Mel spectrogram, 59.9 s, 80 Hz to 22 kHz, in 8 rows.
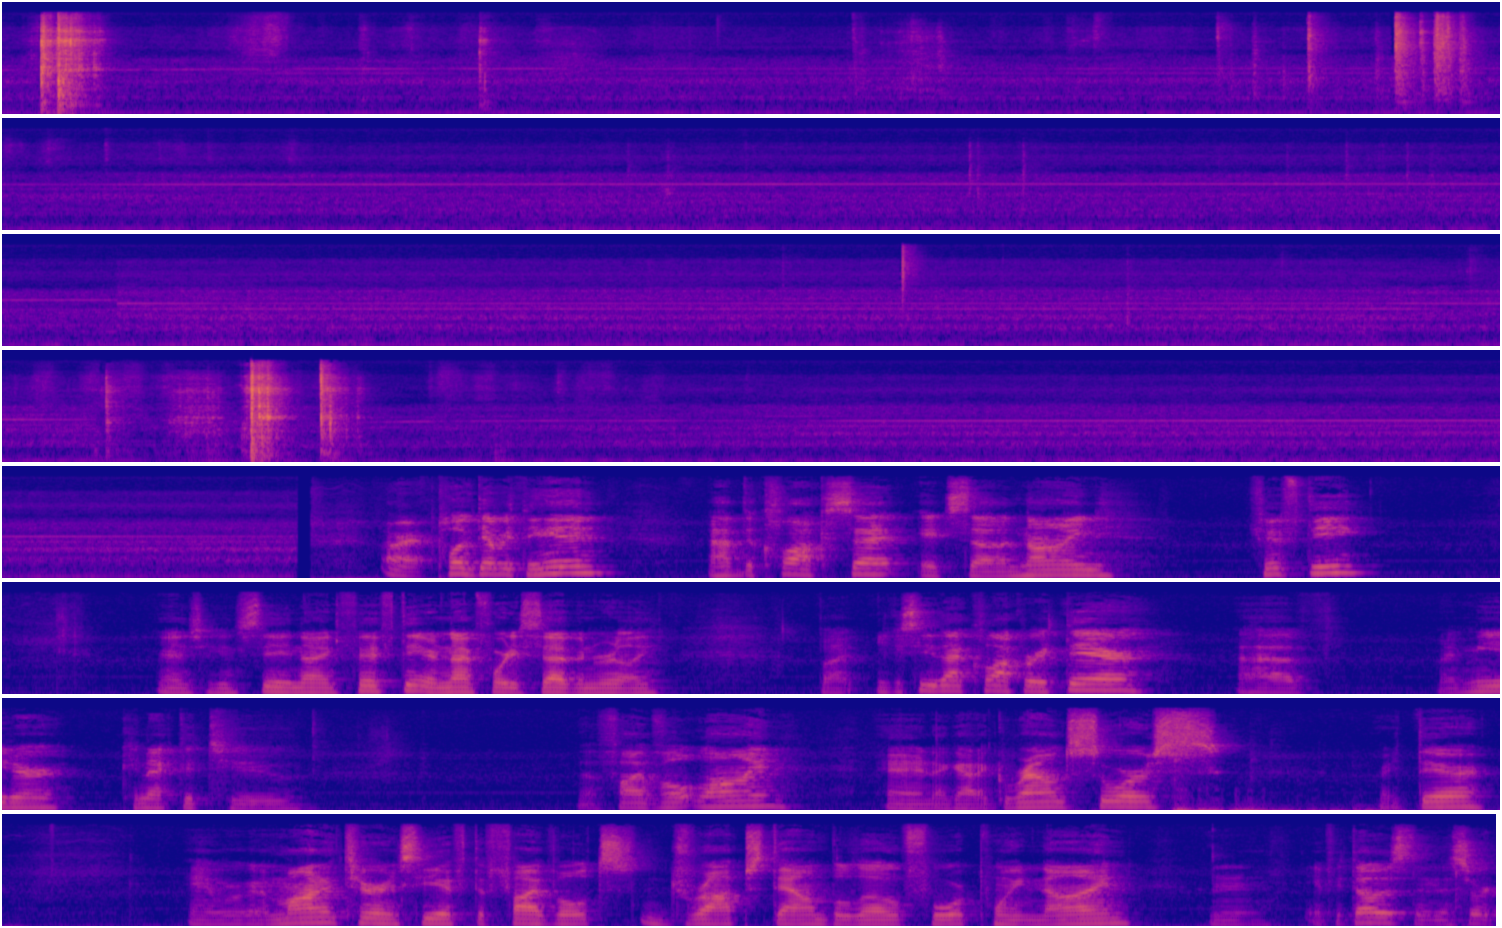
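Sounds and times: low electrical hum: 0.0 - 59.9
faint thin whines: 0.4 - 31.4.

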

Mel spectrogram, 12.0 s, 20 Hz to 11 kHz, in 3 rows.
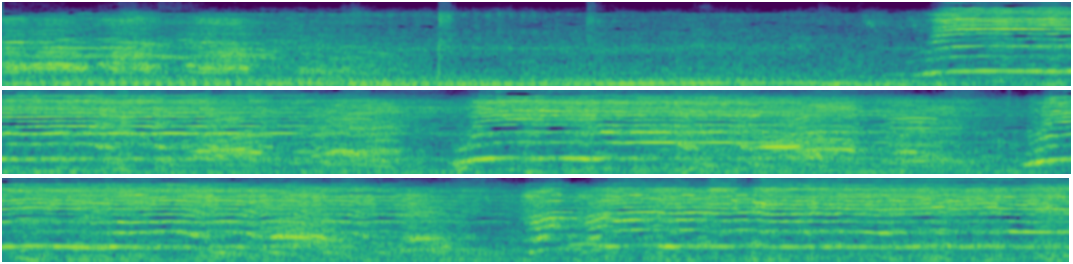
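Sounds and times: girl singing through loudspeaker: 3.5 - 12.0.

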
